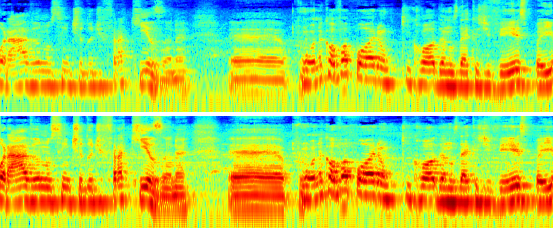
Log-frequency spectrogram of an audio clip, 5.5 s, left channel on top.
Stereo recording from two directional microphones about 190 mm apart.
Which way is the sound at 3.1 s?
25° left (ahead or behind).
